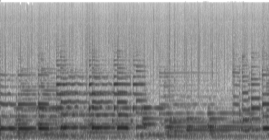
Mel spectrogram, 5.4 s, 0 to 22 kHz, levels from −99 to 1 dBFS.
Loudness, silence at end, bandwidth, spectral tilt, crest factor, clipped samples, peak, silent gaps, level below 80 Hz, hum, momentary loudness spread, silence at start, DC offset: -22 LUFS; 0 s; over 20 kHz; -5 dB/octave; 16 dB; under 0.1%; -6 dBFS; none; -50 dBFS; none; 7 LU; 0 s; under 0.1%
